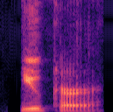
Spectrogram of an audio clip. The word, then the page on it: euchre: American English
